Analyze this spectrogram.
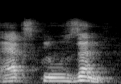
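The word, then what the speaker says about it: exclusion: गया, क्लू हो गया, एस को यहाँ ज पढ़ा गया है तो आई एस आई ओ एन को जन पढ़ते हैं, है ना, सन नहीं पढ़ेंगे तो एक्सक्लूजन, एक्सक्लूजन।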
